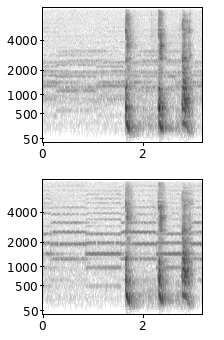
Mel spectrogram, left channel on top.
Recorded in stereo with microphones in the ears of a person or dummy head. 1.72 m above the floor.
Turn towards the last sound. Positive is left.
turn(degrees=5)  # may be behind; listen again after turning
